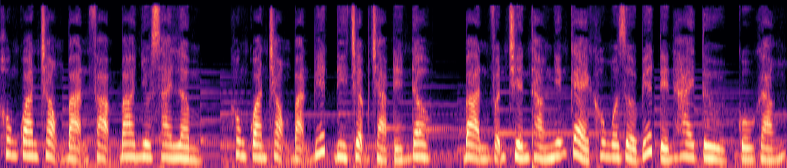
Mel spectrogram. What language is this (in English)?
Vietnamese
